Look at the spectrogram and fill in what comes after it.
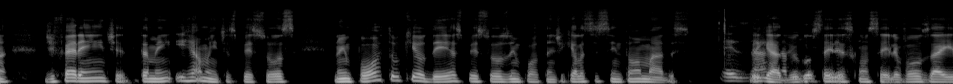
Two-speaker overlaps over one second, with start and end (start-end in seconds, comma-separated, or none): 7.5-8.8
